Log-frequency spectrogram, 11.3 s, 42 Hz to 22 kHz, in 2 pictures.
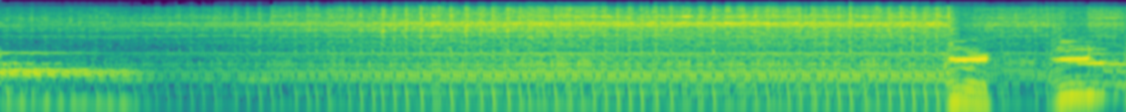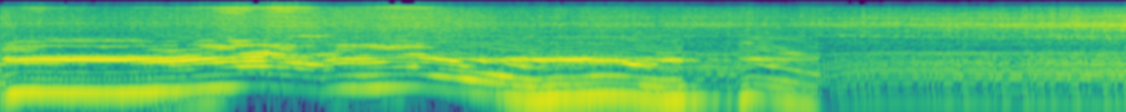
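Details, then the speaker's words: Stihl MS180C chainsaw running at held steady throttle, revs rising and falling in slow waves; engine surging from fuel starvation, traced to a fuel line needing replacement. "If it's not clear, I'm the one I'm holding the throttle steady and it's doing the up and down. Okay, so definitely probably carburetor or fuel starvation issue with this one."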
